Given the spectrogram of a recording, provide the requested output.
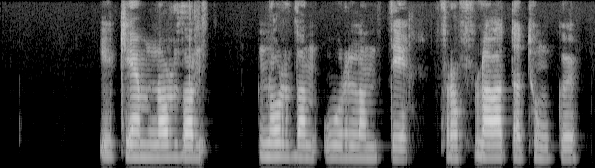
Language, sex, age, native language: Icelandic, female, 11, Icelandic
